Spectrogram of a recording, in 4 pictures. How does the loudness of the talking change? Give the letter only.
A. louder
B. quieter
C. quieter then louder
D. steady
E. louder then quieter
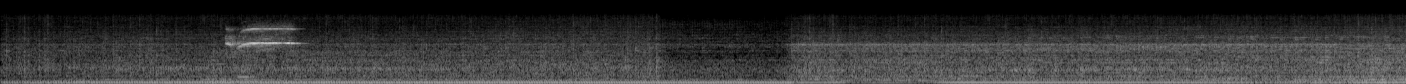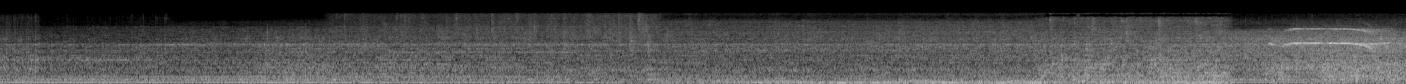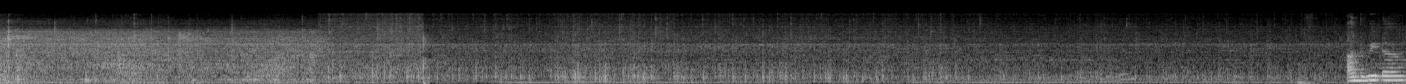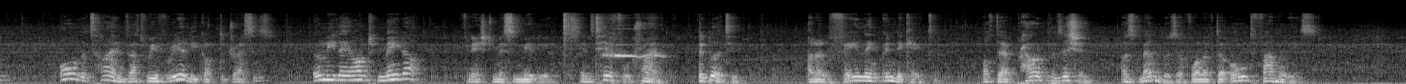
D.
